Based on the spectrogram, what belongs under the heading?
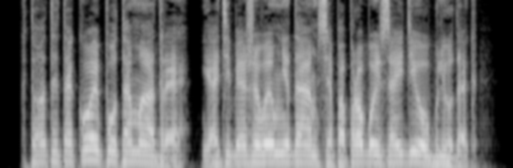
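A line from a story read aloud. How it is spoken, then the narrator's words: Shouting from a room. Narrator (Russian): Прокричали из комнаты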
